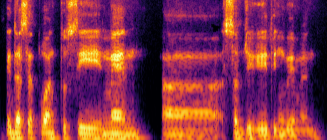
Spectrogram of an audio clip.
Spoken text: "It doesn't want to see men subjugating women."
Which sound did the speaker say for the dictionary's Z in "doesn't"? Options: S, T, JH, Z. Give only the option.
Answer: S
